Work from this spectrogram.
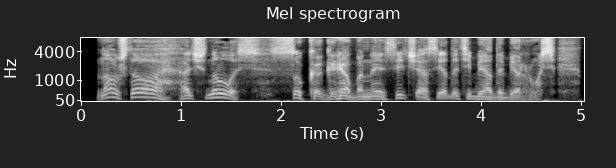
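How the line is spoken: Muffled voice behind door. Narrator (Russian): Из-за двери глухо раздалось

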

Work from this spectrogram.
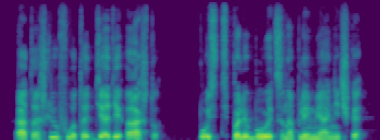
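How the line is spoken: Reply then loud laughter. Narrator (Russian): ответил Лёва и захохотал

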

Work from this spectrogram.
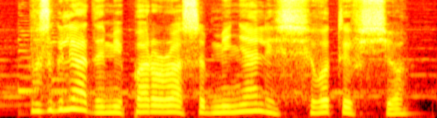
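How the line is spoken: Quiet confession. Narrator (Russian): тихо призналась хозяйка

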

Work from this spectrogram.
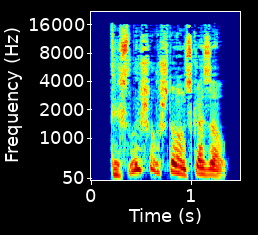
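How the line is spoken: Quiet question. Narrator (Russian): тихо спросила

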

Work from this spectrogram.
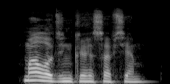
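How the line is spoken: Sad. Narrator (Russian): грустно заметила она

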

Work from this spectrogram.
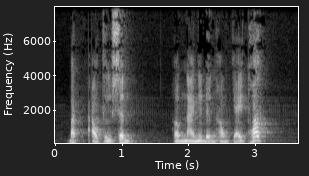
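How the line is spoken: Angry snort. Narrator (Vietnamese): Trần Lâm tức giận hừ một tiếng nói

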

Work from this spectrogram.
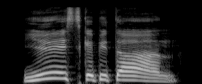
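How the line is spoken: Effortless booming bass. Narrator (Russian): На полморя пробасил Легнурф, ничуть не напрягаясь

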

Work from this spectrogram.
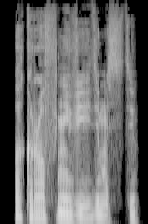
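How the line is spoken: Calm explanation. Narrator (Russian): спокойно пояснила Агата

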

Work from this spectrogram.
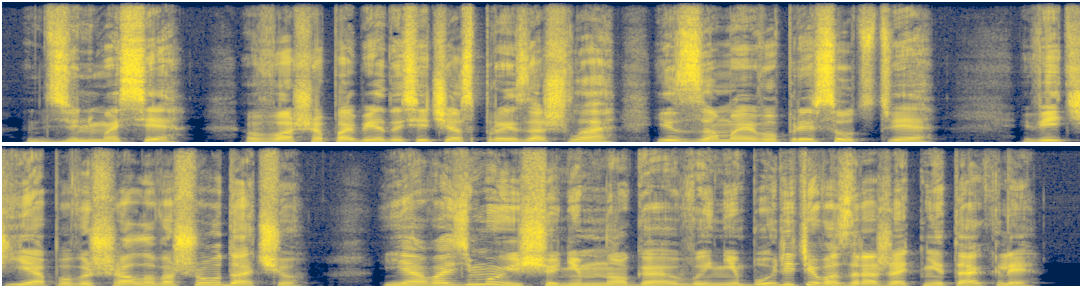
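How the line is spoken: Shrieking. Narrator (Russian): Она завизжала и сказала

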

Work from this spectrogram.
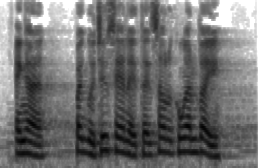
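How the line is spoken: Boy yelling. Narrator (Vietnamese): Cậu nhóc lái xe hét lên

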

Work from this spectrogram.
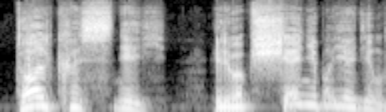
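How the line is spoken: Squealed. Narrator (Russian): взвизгнула Чита

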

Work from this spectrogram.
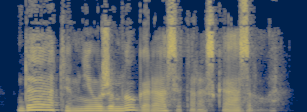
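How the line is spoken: Weary sigh. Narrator (Russian): вздохнула Скади

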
